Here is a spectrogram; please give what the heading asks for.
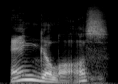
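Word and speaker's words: ἄγγελος: a hard G but when we have it in combination with itself as a gamma gamma it makes an sound so angulos is Alpha Gamma Gamma angulos oh by the way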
